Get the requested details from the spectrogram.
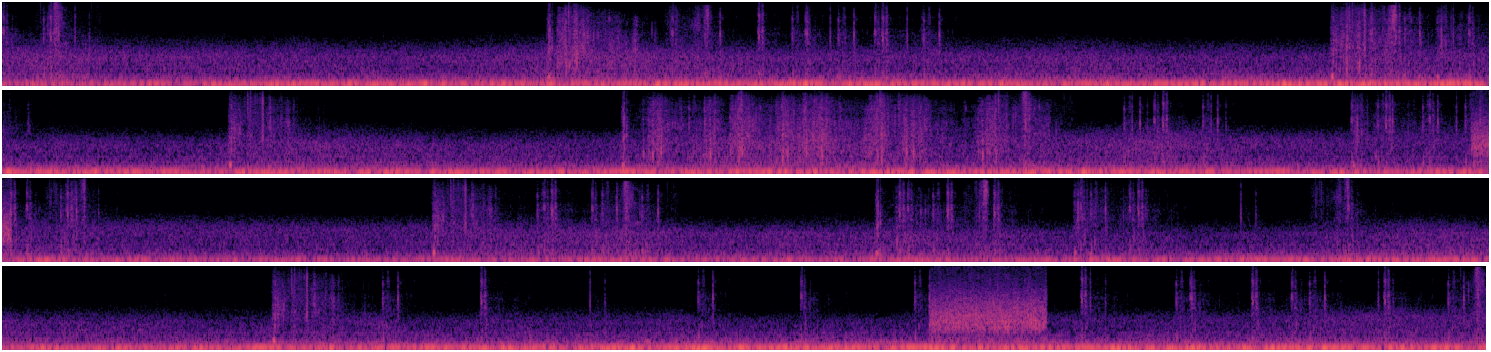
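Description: A goat's hooves patter quickly over hard ground.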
